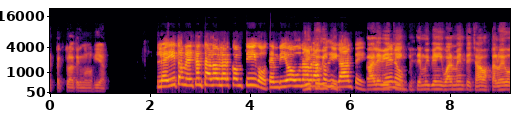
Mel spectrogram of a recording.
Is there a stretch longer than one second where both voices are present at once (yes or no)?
yes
